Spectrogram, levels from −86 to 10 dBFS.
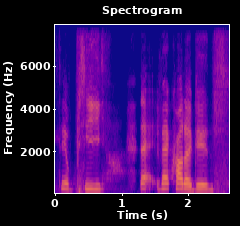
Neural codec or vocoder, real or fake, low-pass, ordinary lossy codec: codec, 16 kHz, 1 kbps, X-Codec, HuBERT features, trained on LibriSpeech; fake; none; none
